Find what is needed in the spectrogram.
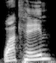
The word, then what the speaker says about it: Joaquin: Harlequin Phoenix played. Joaquin. Sorry, I say that wrong every time.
